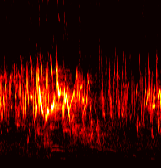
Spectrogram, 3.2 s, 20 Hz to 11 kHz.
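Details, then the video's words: At Wakka Primeval Flower Garden, Hokkaido, in early morning, a Long-tailed Rosefinch gives calls and song: a quick, jumbled warble of high twittering notes rising and falling, fading into softer scattered chirps. "ベニマシコ（2）地鳴きとさえずり - Long-tailed Rosefinch"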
